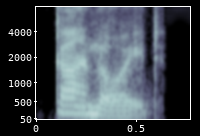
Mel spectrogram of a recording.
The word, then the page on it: conoid: Indian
